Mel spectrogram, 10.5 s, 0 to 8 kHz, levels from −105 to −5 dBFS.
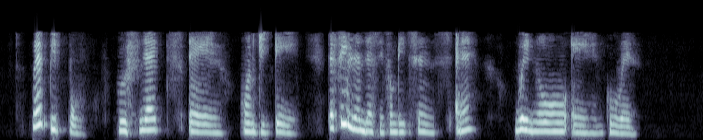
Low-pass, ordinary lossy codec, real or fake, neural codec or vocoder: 7.2 kHz; AAC, 16 kbps; fake; codec, 24 kHz, 1 kbps, SNAC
